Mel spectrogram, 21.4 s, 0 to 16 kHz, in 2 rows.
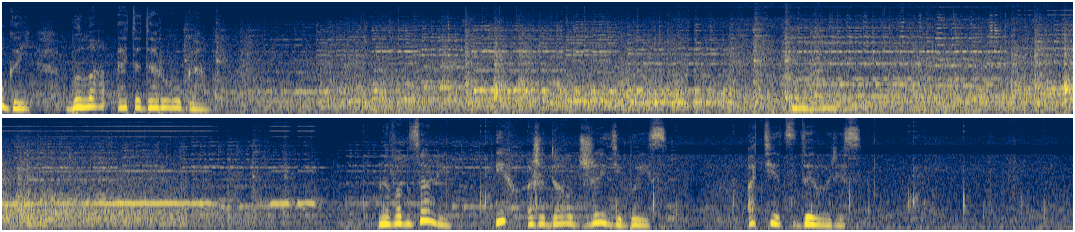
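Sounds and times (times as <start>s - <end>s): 
speech: 0.0s - 2.2s, 14.5s - 17.4s, 18.2s - 19.4s
train travelling on rails: 0.0s - 21.4s
train wheel squeals: 6.8s - 16.5s.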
